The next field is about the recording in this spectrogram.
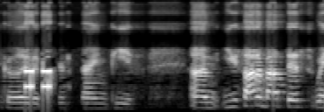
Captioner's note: audio interference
